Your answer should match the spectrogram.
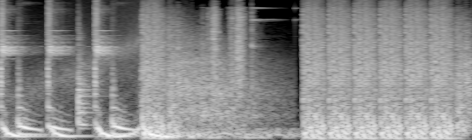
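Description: Gunfire in the mobile battle-royale video game Free Fire: a few sharp blasts with falling tones, then a dense wash of noise, then a loud burst of rapid, evenly spaced automatic fire.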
